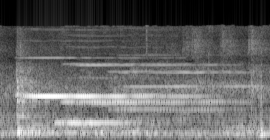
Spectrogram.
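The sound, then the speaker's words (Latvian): A bell rings out once to call a break in a parliamentary session, its bright sustained tone sounding clearly and then slowly fading away across several seconds, with no voices heard over it. “Lūdzu zvanu.”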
